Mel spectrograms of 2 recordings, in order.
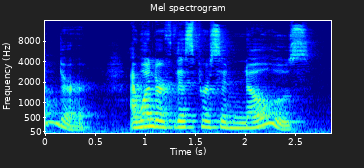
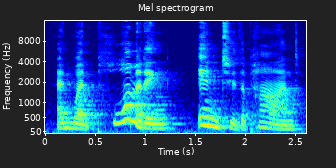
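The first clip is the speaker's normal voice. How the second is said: put-on lively storybook reading for little kids; reading to children; 4 dB louder than usual. A narrator's reading. Teacher reading a picture book to kindergartners, animated. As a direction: paint each moment of the story for the class.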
